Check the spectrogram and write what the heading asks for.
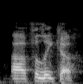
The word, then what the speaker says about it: FeliCa: Felica, whatever it is. Mobile payment technology developed. Am I saying that right? Felica, yeah.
